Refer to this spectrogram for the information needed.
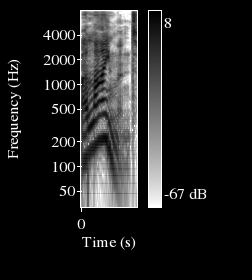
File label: "alignment", medical english uk; əˈlaɪn.mənt; uh-LIGN-muhnt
